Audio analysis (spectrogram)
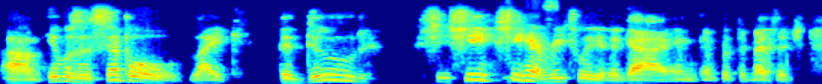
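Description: A man's voice: mid-range voice, big pitch swings, normal speed, dark tone, slightly rough. A man in his twenties, a podcast guest, speaking thoughtfully and hesitantly with many fillers. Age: 20s. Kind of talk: casual interview chat. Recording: slightly dull lo-fi audio.

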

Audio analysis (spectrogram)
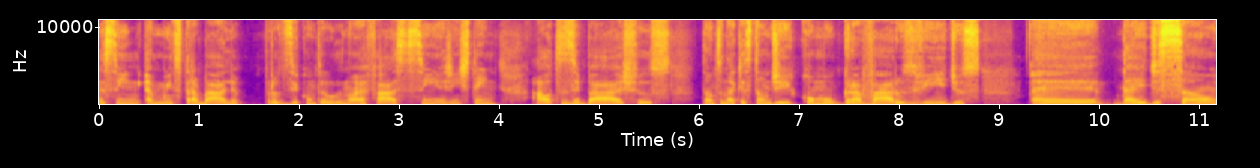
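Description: A woman's voice: medium pitch, dark tone. A Brazilian woman, an online video creator, talking informally and earnestly about her own work.

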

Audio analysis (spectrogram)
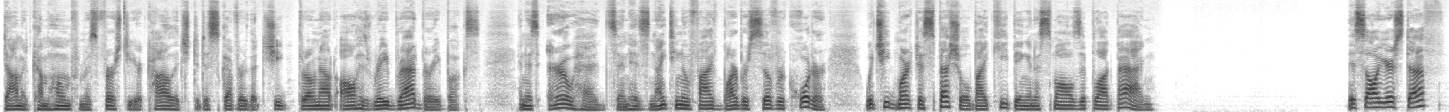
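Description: A man reads literary fiction aloud in a low voice. The sound is dry, with very little room around it, and the delivery is that of an author reading a short story. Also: a little fast, darkish tone, dry recording.

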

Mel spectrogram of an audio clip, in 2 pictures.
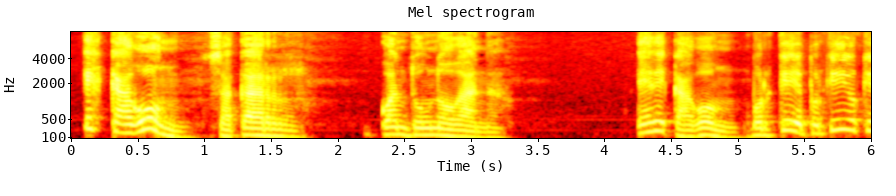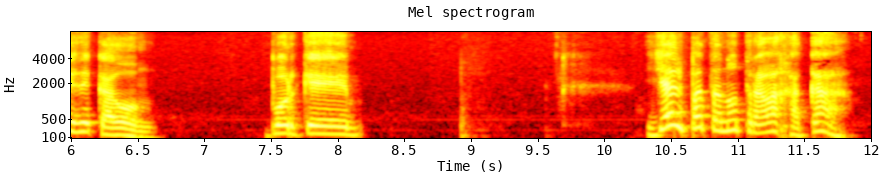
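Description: A man's voice: a little high, darkish tone. Peruvian man, football talk host, blunt, crude, heated rant. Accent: Peruvian Spanish. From Peru.

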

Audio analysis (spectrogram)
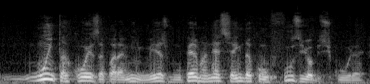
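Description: Casting: wronged wayward son, Brazilian accent, very raspy, animated and earnest, 1950s radio melodrama. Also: male voice, medium pitch, normal speed. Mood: anguished, confused. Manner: emotional, dramatic, earnest. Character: anguished, falsely accused young wayward son. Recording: muffled vintage radio drama recording.

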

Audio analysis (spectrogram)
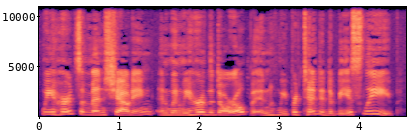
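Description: A man's voice: sits high, animated, normal speed, breathy edge, voice pushed up. A man voicing a timid, wistful young woman prisoner in a story. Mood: timid, worried.

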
